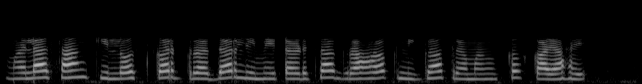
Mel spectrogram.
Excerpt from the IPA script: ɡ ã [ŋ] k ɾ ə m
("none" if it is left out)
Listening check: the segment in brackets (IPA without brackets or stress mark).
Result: none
